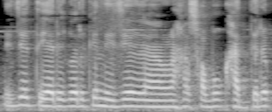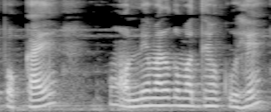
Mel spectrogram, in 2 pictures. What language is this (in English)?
Odia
